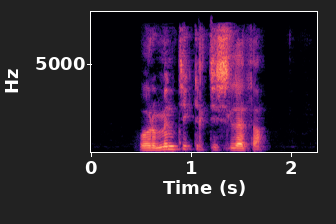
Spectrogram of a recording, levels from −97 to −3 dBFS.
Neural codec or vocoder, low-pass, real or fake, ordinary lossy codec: none; 7.2 kHz; real; AAC, 48 kbps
